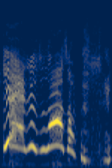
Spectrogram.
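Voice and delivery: overjoyed shout; ecstatic. Retold or imitated. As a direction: squeal it out in delight. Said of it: "We were like".

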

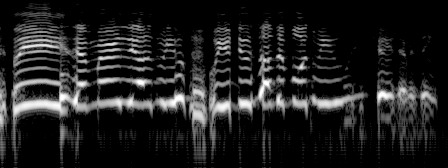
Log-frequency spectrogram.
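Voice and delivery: high, hurried mock pleading; hammed-up imploring, speeding up; begging blind men. Acts blind men begging in the house.

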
